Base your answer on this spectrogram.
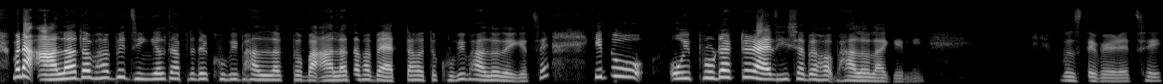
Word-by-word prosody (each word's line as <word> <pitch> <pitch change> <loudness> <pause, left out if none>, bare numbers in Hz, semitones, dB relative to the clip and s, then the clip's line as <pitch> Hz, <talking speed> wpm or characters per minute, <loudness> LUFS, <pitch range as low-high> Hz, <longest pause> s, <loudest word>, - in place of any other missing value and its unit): মানে 385 +2 +10 0.2
আলাদাভাবে 295 +7 +5
jingle 255 0 -3
টা 275 - -4
আপনাদের 250 +2 -5
খুবই 240 0 -8
ভালো 220 -2 -1
লাগতো 210 0 -7
বা 195 - +3
আলাদাভাবে 210 +2 -3
এডটা 210 - -8
হয়তো 210 +1 -8
খুবই 205 +6 -8
ভালো 200 -2 -1
লেগেছে। 160 - -9 0.5
কিন্তু 350 +2 -3 0.6
ওই 280 +1 0
প্রোডাক্ট 310 +1 +1
এর 325 - +3
এড 245 -1 +7
হিসাবে 245 -1 -5
হ - - -5 0.2
ভালো 180 -2 -2
লাগেনি। 140 -2 -11 1.5
বুঝতে 180 -1 -10
পেরেছি। 150 +4 -11
230 Hz, 135 wpm, -19 LUFS, 195-275 Hz, 1.5 s, মানে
